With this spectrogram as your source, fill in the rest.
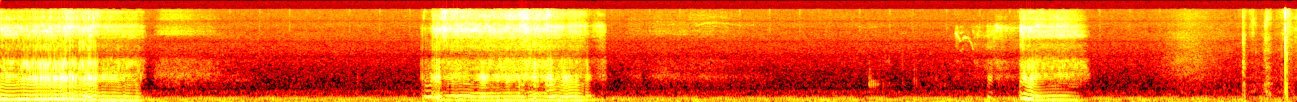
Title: Snoring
